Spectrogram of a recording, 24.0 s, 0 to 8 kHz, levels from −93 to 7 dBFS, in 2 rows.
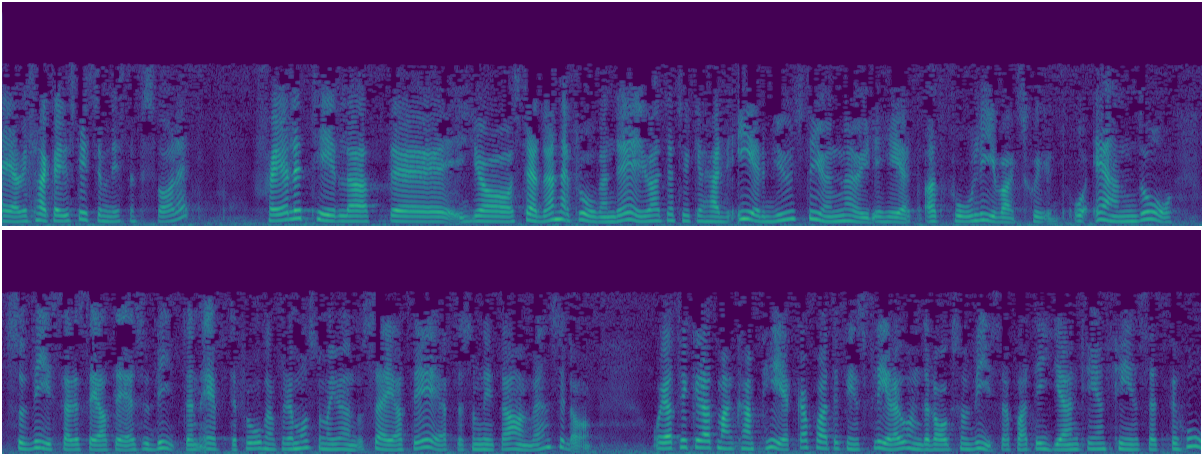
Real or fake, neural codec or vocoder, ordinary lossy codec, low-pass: fake; codec, 24 kHz, 1.2 kbps, DualCodec; MP3, 24 kbps; 7.2 kHz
